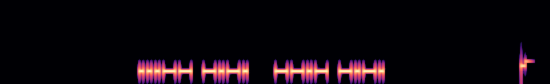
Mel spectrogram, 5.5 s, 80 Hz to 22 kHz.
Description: Morse code, heard as a keyed tone, about 30 wpm, 700 Hz. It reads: 3C QC
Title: Field Day Exchanges Encore - 30wpm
